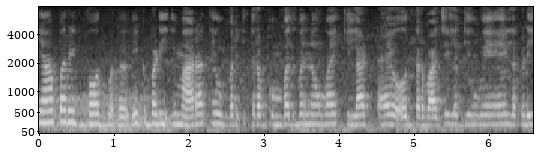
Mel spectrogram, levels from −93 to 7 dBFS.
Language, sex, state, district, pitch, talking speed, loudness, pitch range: Hindi, female, Chhattisgarh, Balrampur, 225 Hz, 220 wpm, -18 LUFS, 215-230 Hz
